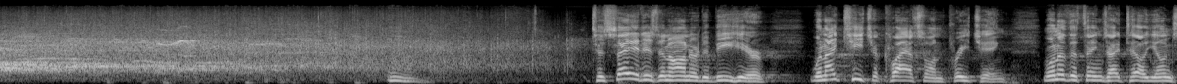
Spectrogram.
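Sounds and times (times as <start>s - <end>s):
crowd applauding: 0.0s - 6.0s
speech: 3.9s - 4.2s, 6.0s - 11.7s
brief vocal sound: 3.9s - 4.4s.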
